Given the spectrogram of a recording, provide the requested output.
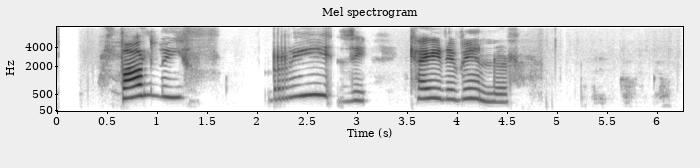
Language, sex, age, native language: Icelandic, female, 6, English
